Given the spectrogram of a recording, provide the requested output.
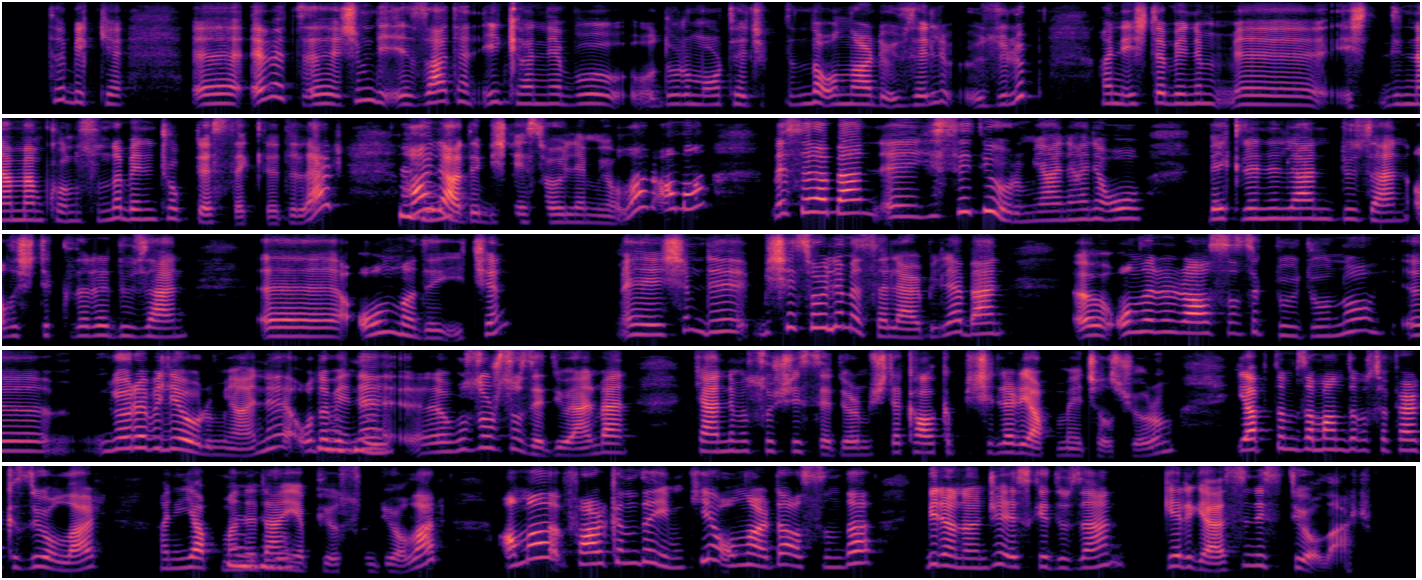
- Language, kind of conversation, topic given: Turkish, advice, Dinlenirken neden suçluluk duyuyorum?
- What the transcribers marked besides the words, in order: other background noise; tapping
